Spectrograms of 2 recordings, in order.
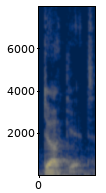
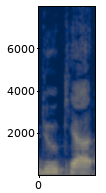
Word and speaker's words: ducat: class in the morning it's pronounced duckett so sorry for saying ducat a hundred times it's duckett now let's find my place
